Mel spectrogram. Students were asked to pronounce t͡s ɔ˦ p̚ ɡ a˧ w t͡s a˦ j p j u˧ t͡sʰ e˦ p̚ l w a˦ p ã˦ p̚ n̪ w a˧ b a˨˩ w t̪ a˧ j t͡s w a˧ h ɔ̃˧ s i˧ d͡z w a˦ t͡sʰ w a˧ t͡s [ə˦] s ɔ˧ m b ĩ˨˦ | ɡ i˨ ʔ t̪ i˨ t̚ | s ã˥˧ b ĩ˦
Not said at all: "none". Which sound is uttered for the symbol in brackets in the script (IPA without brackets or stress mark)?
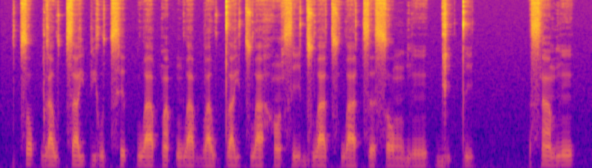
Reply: ə˧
